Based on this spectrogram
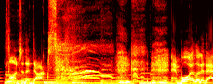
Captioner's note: laughs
